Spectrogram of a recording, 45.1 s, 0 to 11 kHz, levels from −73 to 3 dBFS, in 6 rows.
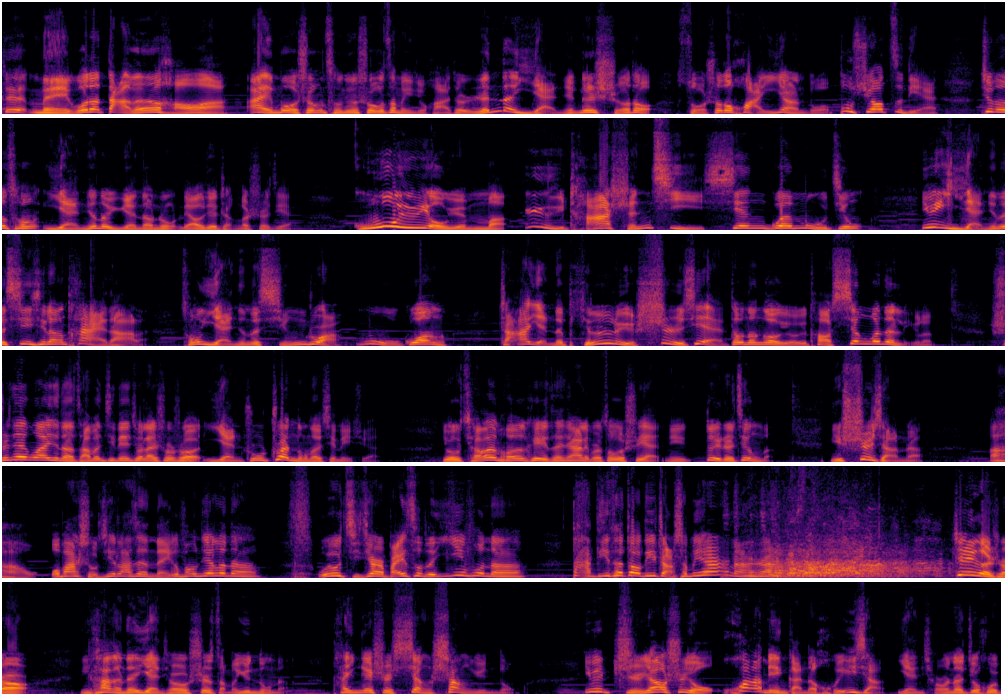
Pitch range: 140-220 Hz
